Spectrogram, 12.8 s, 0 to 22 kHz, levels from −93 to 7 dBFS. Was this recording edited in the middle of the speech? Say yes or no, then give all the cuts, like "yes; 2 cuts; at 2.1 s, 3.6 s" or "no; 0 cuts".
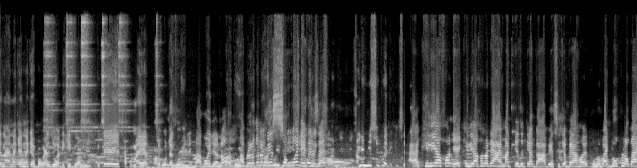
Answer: yes; 1 cut; at 7.9 s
